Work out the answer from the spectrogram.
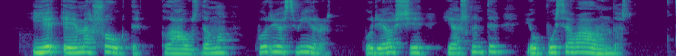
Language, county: Lithuanian, Panevėžys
